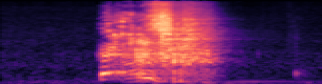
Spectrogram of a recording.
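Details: One loud, forceful adult sneeze, induced with tissue paper during a bad sinusitis flare with a sore, itchy nose, with a sharp onset and hissing release, followed by dizziness; sneeze.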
